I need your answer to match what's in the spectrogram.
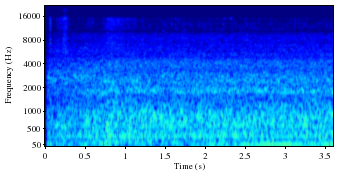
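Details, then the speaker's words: MSI GTX 970 Twin Frozr graphics card fitted with replacement repainted fans; one fan spins faster than the other, a steady airy whoosh with a faint hum. Its extra control lead was left unplugged, so it runs at full speed. "looks like one blade is actually spinning but that's faster than the other yes it's very odd I've never seen that"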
